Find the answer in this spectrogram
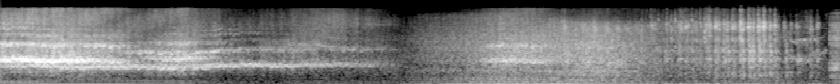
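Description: A car engine running with tyres squealing twice. The first squeal is loud at the start and slides down over about two seconds, the second comes about five seconds in, and the sound cuts off sharply at the end.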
